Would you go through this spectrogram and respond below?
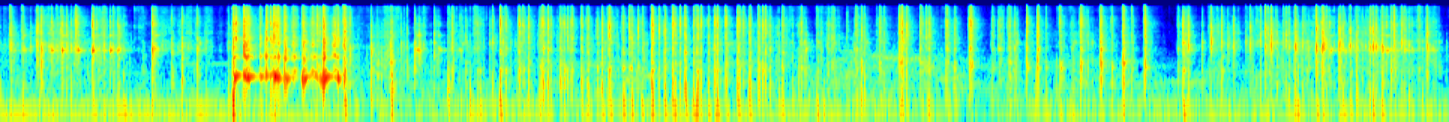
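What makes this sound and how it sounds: A clear, hollow, apparently empty plastic tumbler with a blue plastic lid and straw is held in the hands and tapped with fingertips and nails on the cup and lid. The result is a fast, uneven stream of light, bright plastic clicks and taps, with a louder, denser flurry near the start.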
